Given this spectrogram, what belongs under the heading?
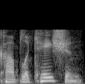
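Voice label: "complications", US English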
